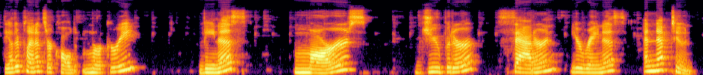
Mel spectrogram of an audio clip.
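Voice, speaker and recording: Slow-paced older woman reading to children. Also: mid-range voice, sharp tone. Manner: simple, patient explaining. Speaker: storyteller reading a children's educational book. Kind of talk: read-aloud to children with explanatory asides.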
